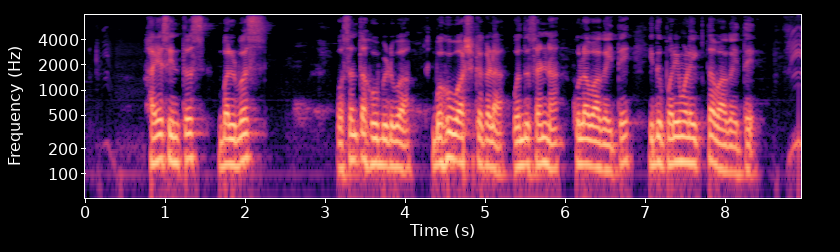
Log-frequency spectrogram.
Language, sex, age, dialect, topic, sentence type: Kannada, male, 25-30, Mysore Kannada, agriculture, statement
